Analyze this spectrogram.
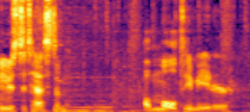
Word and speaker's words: multimeter: to test them a multimeter and that's how you say it 100 jake not multimeter i kind of like that though multimeter he does it like altimeter anyway multimeter it's multiple meters all right there you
